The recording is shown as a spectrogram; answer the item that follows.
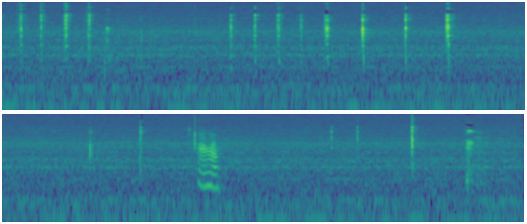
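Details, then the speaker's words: Repeated short, sharp clicking catches in a quiet room, with one higher squeaky vocal sound partway through, during a long ongoing bout of hiccups; hiccups. "stop hiccuping. Dude, these are long hiccups."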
